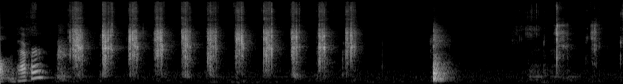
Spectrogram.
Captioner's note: salt and pepper mills grinding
